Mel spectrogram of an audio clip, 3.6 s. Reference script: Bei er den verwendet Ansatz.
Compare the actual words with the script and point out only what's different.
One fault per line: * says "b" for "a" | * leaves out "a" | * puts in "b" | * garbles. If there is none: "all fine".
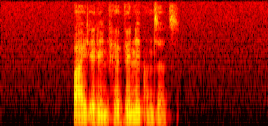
all fine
